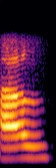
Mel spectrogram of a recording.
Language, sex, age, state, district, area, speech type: Odia, female, 45-60, Odisha, Malkangiri, urban, conversation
